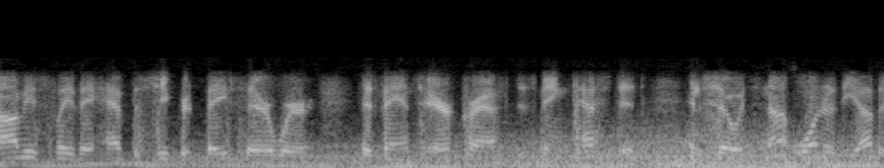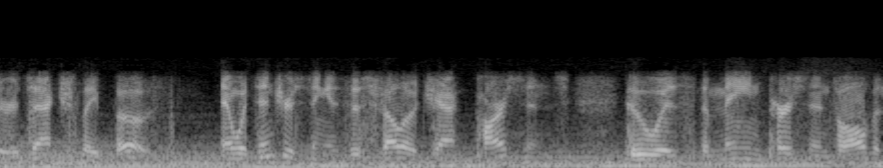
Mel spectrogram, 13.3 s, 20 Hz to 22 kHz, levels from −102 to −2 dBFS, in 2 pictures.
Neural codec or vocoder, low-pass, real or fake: none; 5.4 kHz; real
